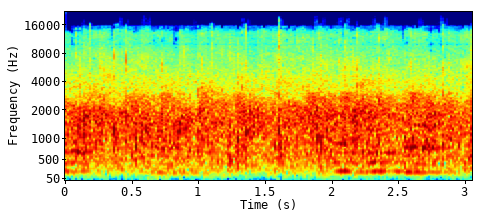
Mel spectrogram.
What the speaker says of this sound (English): big round of applause for Samir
